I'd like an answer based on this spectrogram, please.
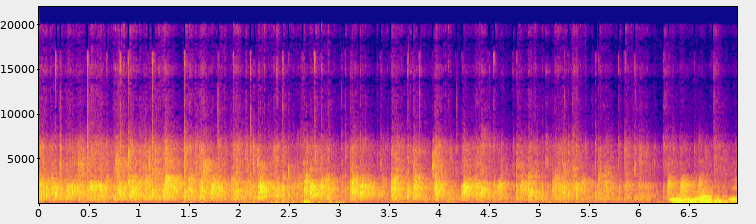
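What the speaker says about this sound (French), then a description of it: "Acclame pour ta vie." A church congregation at a Sunday service breaks into sustained, dense applause, clapping loudly and continuously with a few voices rising near the end.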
